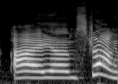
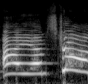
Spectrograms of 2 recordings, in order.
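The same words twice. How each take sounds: First: Slow call out. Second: High, loud echoed shout; crowd roaring back. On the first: Calls out declaration to crowd. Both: Retold or imitated.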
